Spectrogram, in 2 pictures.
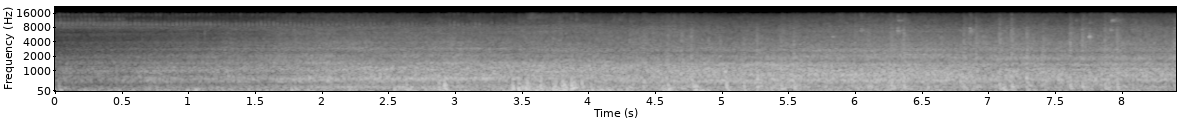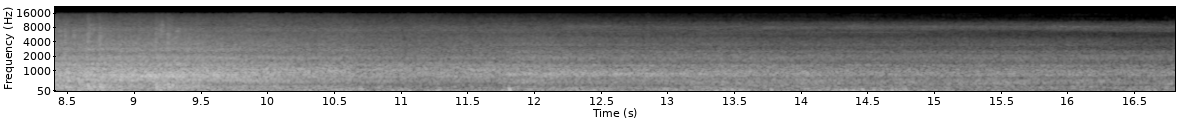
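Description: Keikyu electric train passing: the running noise of its wheels on the rails builds over the first couple of seconds, stays loud for several seconds, then fades as it moves away.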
